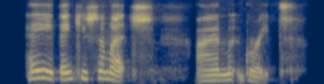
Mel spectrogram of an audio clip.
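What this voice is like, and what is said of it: Gravelly, hoarse voice from a cold. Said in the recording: “I'm getting over a little cold right now, and so my voice is a little gravelly”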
